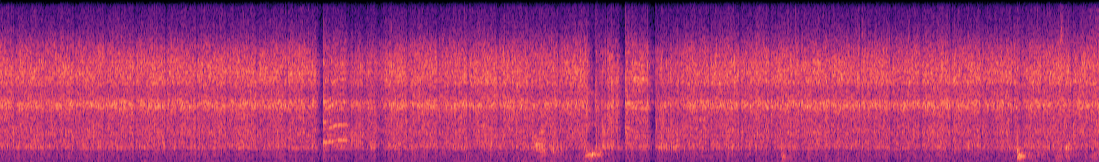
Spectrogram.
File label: Unexplained Childs Voice (Hi) on the Franksbox and inaudible voice; Case 029 Christian Home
